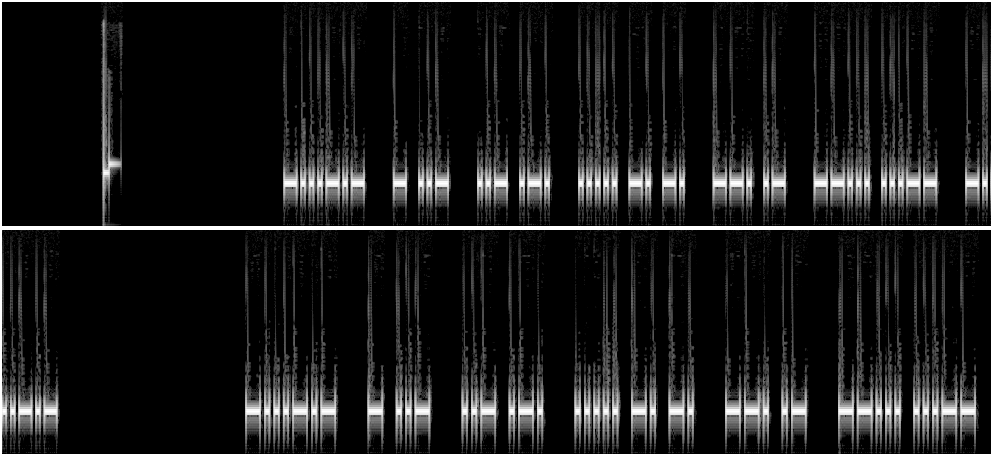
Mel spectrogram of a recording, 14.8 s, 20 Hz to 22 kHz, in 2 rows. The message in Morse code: <BK> TU UR 5NN GA 73 <BK> <BK> TU UR 5NN GA 73

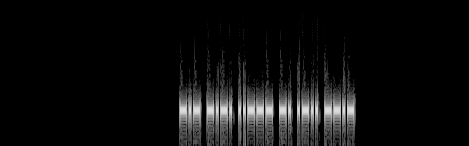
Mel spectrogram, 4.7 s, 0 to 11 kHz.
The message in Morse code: KC2NLQ

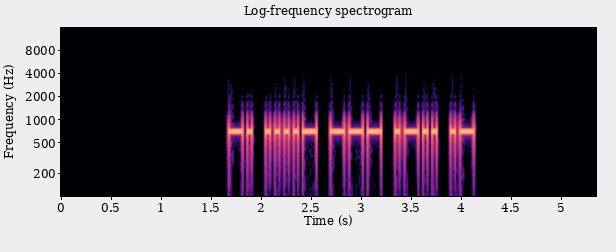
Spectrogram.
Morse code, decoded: N4OLA

